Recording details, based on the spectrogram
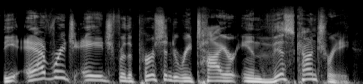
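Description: A man co-hosts a radio show with an upbeat, chatty delivery. His voice sits fairly high and swings widely in pitch, and it is recorded dry and close in the studio. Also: normal speed, no echo. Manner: upbeat, animated, leading questions. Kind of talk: conversational radio finance talk.

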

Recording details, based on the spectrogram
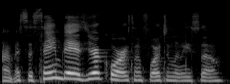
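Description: A woman's voice: medium pitch, lively intonation, fast. A woman hosting a casual radio talk show, chatting informally and promoting things as she goes.

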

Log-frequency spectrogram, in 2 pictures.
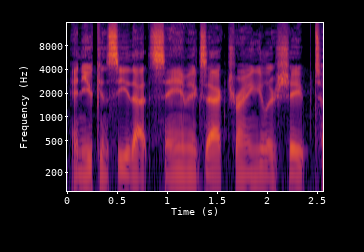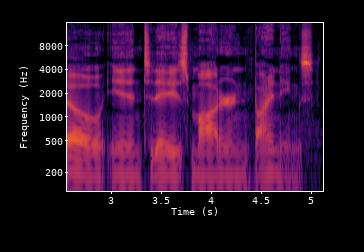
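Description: A man's voice: deep voice, monotone, unhurried, noisy background. A man answering an interview question in a casual, emphatic way.

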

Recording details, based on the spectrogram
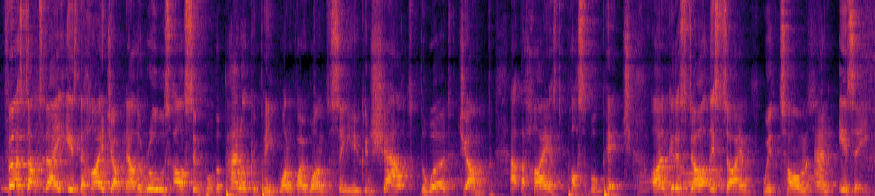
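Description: A man hosting a comedy panel show, running the rounds in a brisk, mock-stern way in front of a live audience. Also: a little high. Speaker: quiz host. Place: stage before a live audience. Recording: live before a loud laughing audience, echoey room.

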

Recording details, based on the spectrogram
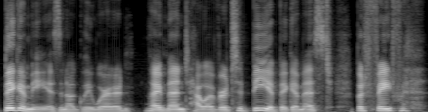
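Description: A woman playing a fierce, defiant nobleman who speaks in loud, scornful declamations. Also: extremely low pitch, fairly even intonation, a little slow, full character voice.

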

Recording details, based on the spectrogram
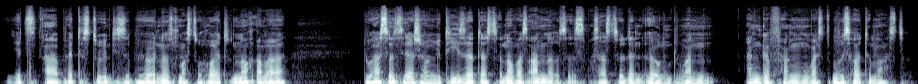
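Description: A man's voice: lowish voice, flat delivery, fairly quick, dark tone, no room sound, studio quality. A man hosting an interview who asks curious, short follow-up questions in a casual way.

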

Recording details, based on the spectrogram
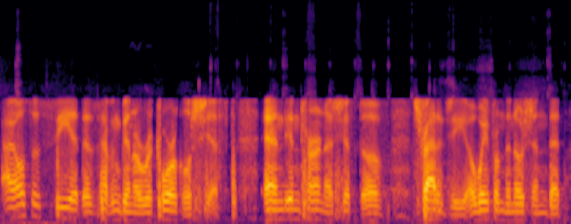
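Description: A man in his thirties, an author answering interview questions in a measured, articulate way. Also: fairly low pitch. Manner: measured, articulate, occasional soft laughs. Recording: tinny phone-line audio.

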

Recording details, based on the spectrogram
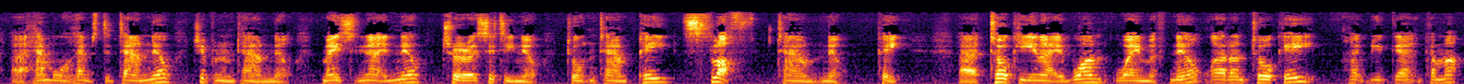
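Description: A man hosting a comedy show, reading out made-up football scores in a dry, deadpan, rambling way. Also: mid-range voice. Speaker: comedy podcast host. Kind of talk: mock football results reading and chat.

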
